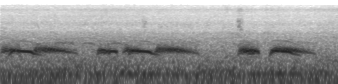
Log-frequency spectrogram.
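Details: Close spotted dove cooing during a fight between a trained decoy bird and a wild dove. Three loud, hollow, slightly falling coo notes, then a pause and two more, over faint low background rumble.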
